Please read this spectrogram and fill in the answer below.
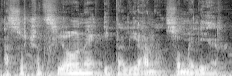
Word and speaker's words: Associazione Italiana Sommelier: But I cannot pronounce the Italian Sommelier Association. Please help Its me. name is Associazione Italiana Sommelier. Associazione Italiana Sommelier.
